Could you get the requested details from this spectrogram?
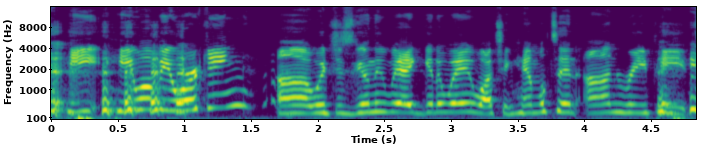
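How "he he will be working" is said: laughing. Real, not acted.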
